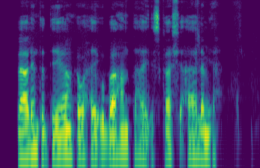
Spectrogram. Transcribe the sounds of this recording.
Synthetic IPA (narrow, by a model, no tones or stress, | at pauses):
ɪlaːlɪnt̪ʰɐd̪ɛːɣaːŋkʰɐwɑħɑjʊbaːɦɐnt̪ʰɐɦɛjɪ̰skʰaːʃḭʕɑːlɐmɪʔɐh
